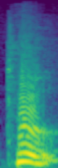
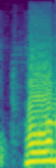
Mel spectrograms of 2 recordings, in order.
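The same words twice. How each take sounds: First: "through" said as "thru", ending in an oo sound; correct pronunciation. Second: "through" said as "thro", ending in an o sound; wrong pronunciation. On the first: Teacher modelling the word for students, "through" pronounced as "thru". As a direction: say "through" with a short, clean oo vowel. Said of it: "উচ্চারণ হচ্ছে". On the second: Teacher showing students how not to say it, "through" mispronounced as "thro". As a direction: say "through" with an o vowel, like "throw". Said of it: "through না কিন্তু উচ্চারণ হচ্ছে". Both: Shown as a demonstration.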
